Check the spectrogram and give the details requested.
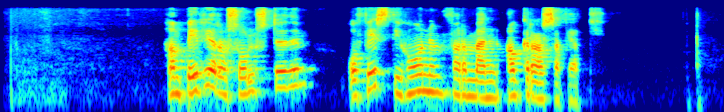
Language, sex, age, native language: Icelandic, female, 40-49, Icelandic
